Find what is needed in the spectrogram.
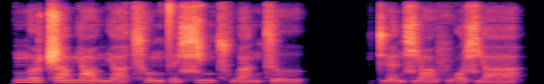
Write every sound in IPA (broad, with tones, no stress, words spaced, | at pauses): n̪ɤ˥ ʈ͡ʂä˥mjɑ˥˩ʊ̯ n̪jä˨˩t͡sʰʊ˥˩ŋt̪e˩ɪ̯ɕi˥ŋ t͡sʰwa˧˥nt͡sɹ̩˥˩ | t̪ɥɛ˧˥nɕjɑ˨˩ʊ̯fwɔ˧˥ɕjä˨˩˦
